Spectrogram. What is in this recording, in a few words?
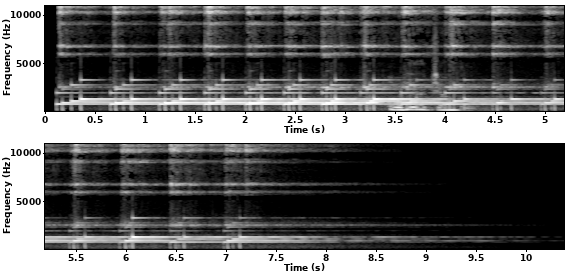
magic bell transition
